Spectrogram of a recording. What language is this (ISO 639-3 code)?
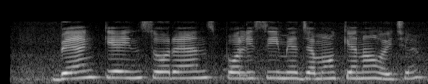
mai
